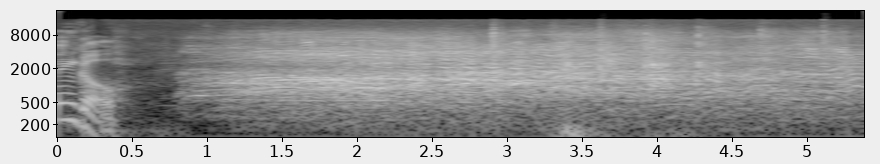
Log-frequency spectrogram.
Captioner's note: audience laughing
